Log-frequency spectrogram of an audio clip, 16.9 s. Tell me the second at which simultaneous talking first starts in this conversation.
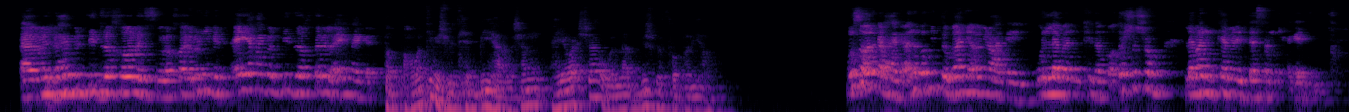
none

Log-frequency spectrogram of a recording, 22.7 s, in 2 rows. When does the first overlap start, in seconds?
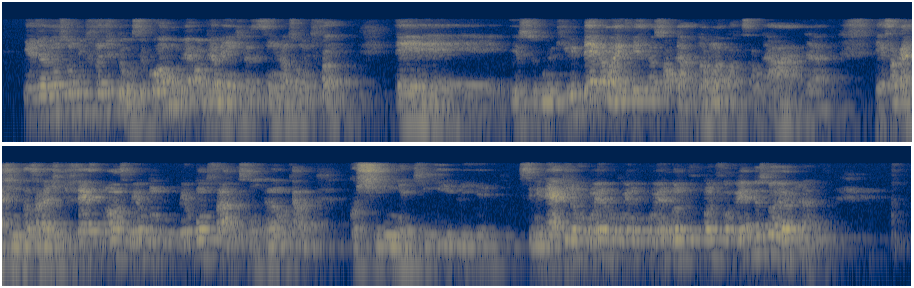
none

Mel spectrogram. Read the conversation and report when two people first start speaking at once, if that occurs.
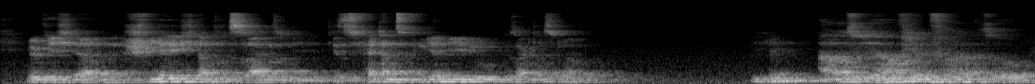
none

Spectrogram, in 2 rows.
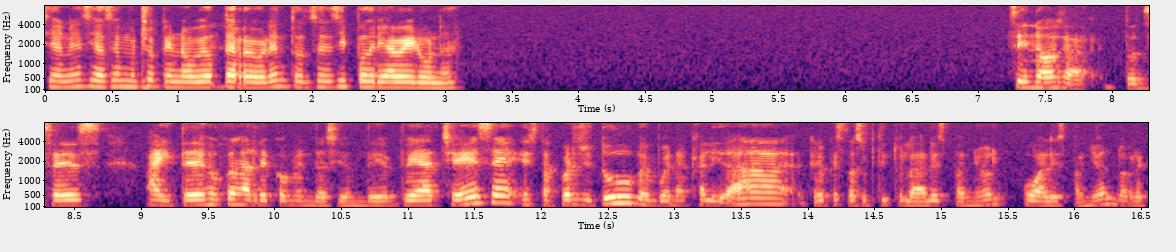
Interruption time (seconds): none

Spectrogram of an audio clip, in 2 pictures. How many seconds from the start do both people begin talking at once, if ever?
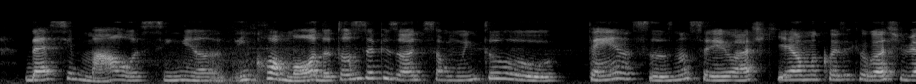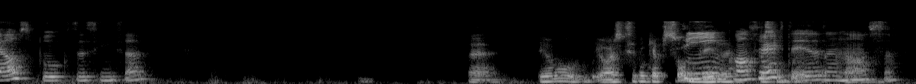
16.0 s

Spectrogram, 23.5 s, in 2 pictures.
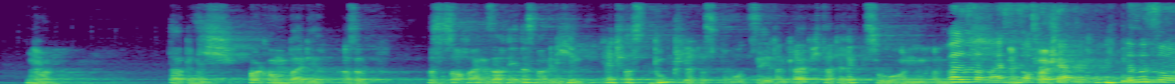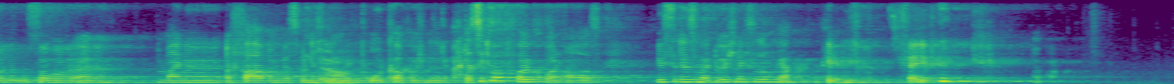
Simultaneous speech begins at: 9.4 s

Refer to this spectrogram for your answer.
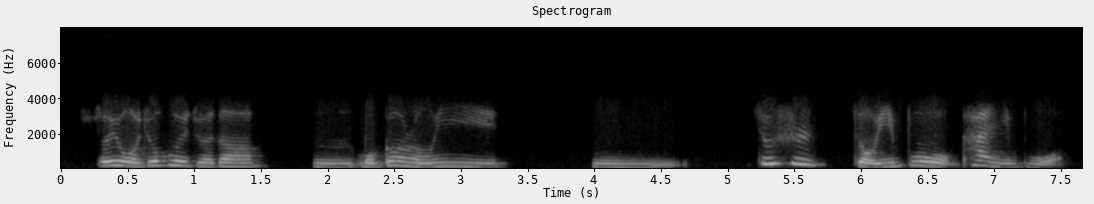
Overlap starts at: none

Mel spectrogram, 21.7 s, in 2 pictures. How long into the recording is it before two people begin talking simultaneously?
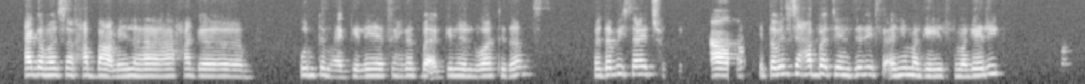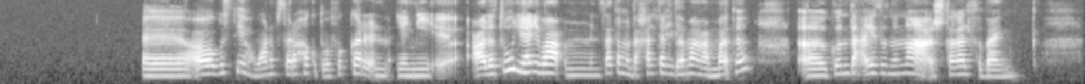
none

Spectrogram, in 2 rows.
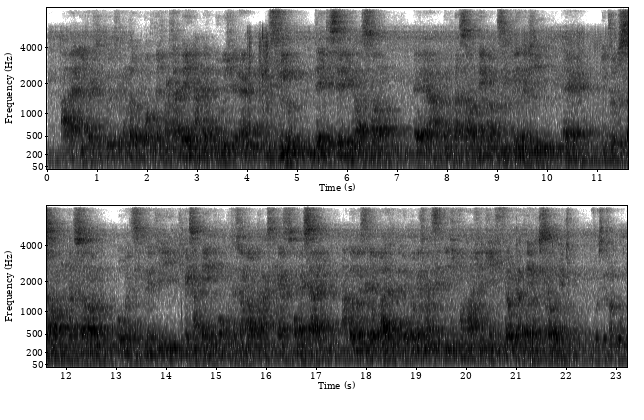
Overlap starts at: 20.4 s

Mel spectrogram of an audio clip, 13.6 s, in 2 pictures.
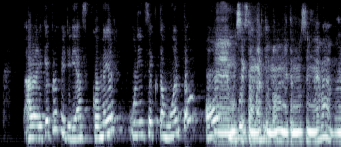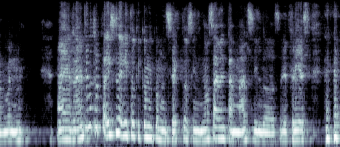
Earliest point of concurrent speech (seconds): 4.3 s

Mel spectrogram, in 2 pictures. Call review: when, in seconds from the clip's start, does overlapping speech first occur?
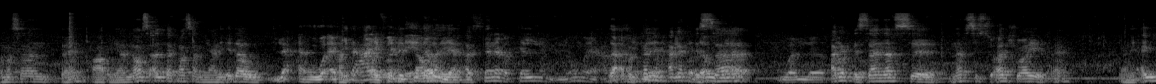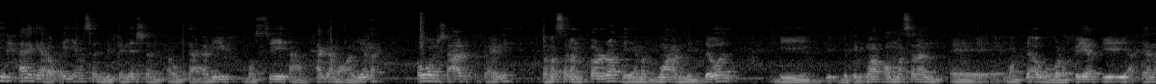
3.3 s

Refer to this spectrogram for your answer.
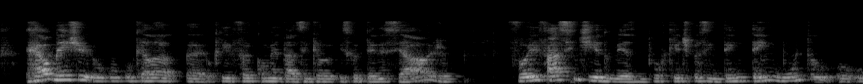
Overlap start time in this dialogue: none

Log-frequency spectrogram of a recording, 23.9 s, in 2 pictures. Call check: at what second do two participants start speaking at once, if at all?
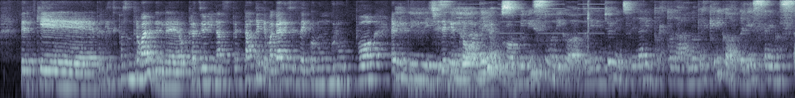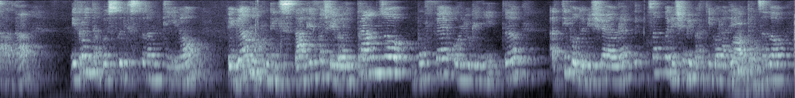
5.9 s

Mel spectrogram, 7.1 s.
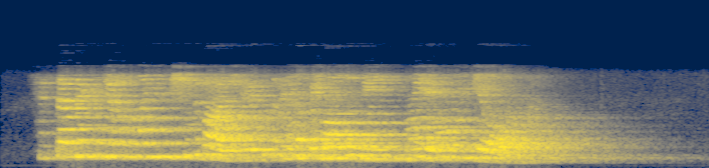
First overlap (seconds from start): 2.8 s

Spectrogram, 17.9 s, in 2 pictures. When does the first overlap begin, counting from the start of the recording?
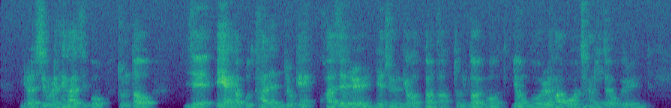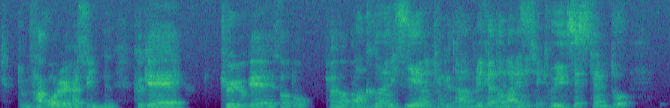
14.1 s

